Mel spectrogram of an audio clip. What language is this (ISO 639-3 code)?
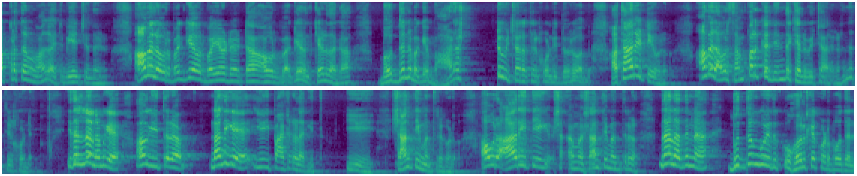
ron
